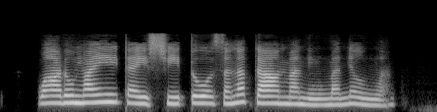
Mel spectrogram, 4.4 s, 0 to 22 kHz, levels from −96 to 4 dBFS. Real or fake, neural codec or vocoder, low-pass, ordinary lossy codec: fake; codec, 16 kHz, 0.5 kbps, FreqCodec, larger model; 7.2 kHz; MP3, 48 kbps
